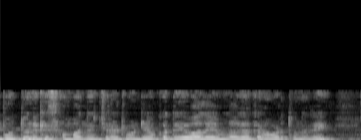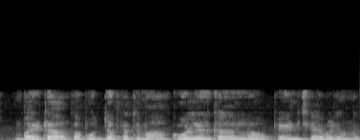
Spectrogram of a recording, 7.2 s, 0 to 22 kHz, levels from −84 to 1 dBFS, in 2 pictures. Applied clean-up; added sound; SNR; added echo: none; none; none; reverberation time 0.2 s.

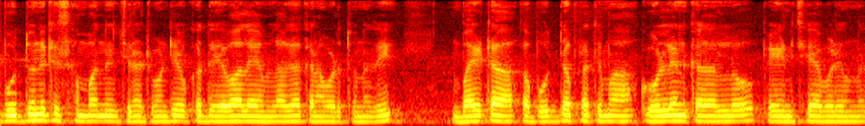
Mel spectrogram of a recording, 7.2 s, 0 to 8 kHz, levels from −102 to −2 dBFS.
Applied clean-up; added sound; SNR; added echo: none; none; none; none.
